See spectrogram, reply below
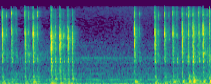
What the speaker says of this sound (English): So I'll start to type that in here.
